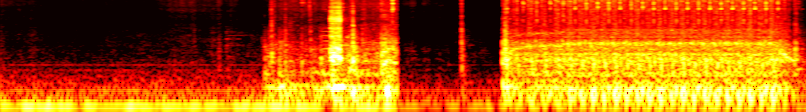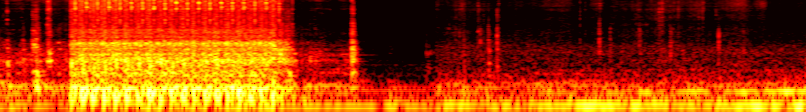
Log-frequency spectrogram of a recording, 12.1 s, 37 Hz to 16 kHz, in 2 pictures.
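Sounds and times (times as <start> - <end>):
sewing machine stitching: 2.0 - 3.0, 3.8 - 8.4.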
